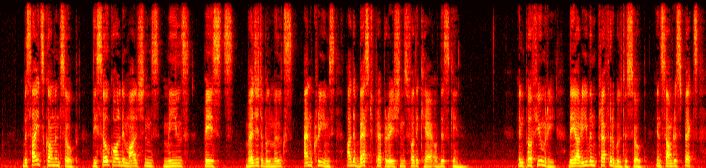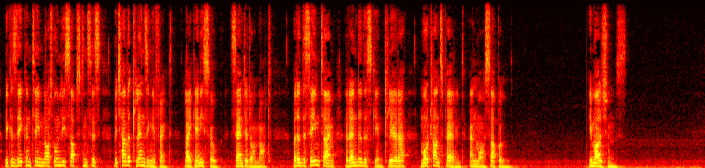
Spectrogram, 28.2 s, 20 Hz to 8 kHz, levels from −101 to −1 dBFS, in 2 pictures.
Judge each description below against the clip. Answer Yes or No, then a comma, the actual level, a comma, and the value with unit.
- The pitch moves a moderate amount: Yes, average, 4.5 semitones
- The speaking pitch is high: No, low, 135 Hz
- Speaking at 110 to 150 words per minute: Yes, average, 140 wpm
